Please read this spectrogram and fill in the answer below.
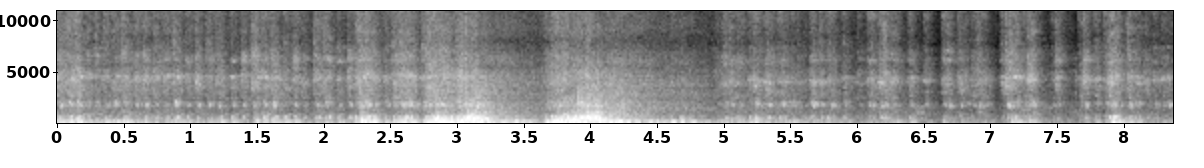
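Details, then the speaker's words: Small block Chevy with HEI distributor moved a tooth while setting timing, very cold R43 plugs, old fuel: lumpy, uneven loping idle with a couple of blips; ignition timing still retarded, wants a little more advance. "wants this a little bit more she wants this a little bit more i should have pulled it around one more too"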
